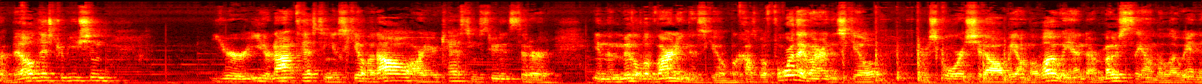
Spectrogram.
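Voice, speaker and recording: A man delivers an explanatory lecture in a mid-range voice. He teaches didactically, leaning on key words. The sound is echoey and distant from the microphone, with faint music. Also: medium pitch. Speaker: presenter teaching about reading tests. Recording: roomy, echoing sound from a distant mic.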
